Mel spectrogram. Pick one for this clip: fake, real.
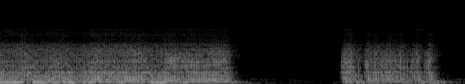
fake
